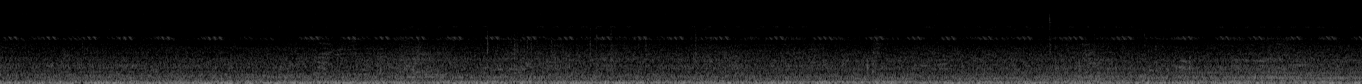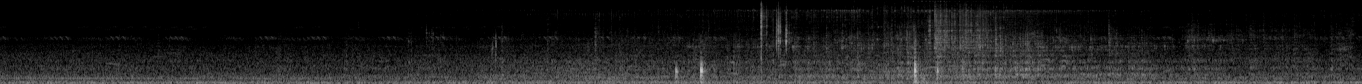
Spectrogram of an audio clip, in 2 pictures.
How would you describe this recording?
Insect sounds, Traffic Sound, MRT trains through, Footsteps, Bicycle sound, Zoom H2n MS+XY +Sptial Audio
